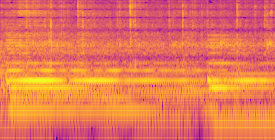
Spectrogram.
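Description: An audience claps together in a dense, steady patter over sustained musical tones, the clapping fairly loud and continuous with a brief dip and swell partway through.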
